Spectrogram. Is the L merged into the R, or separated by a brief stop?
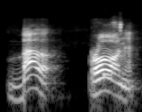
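brief stop. A brief stop separates the L from the R. The speaker calls it right. "Saktah, betul"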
